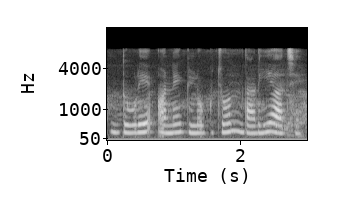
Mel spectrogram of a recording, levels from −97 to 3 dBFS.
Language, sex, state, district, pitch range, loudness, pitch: Bengali, female, West Bengal, Cooch Behar, 245-275 Hz, -17 LUFS, 260 Hz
